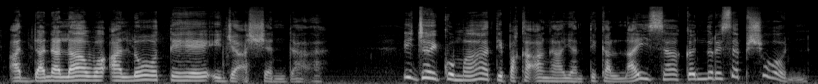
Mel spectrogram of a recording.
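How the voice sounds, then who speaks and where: Her voice lowish and her intonation lively, a woman performs the role of a grandmother arranging her grandson's wedding in a radio comedy. The delivery is earnest and measured.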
